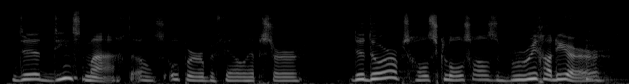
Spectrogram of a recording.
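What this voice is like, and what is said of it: American accent. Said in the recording (Dutch): “met Amerikaans accent”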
